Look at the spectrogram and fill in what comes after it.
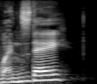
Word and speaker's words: Wednesday: Or like Wednesday. – There's the D in the middle.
